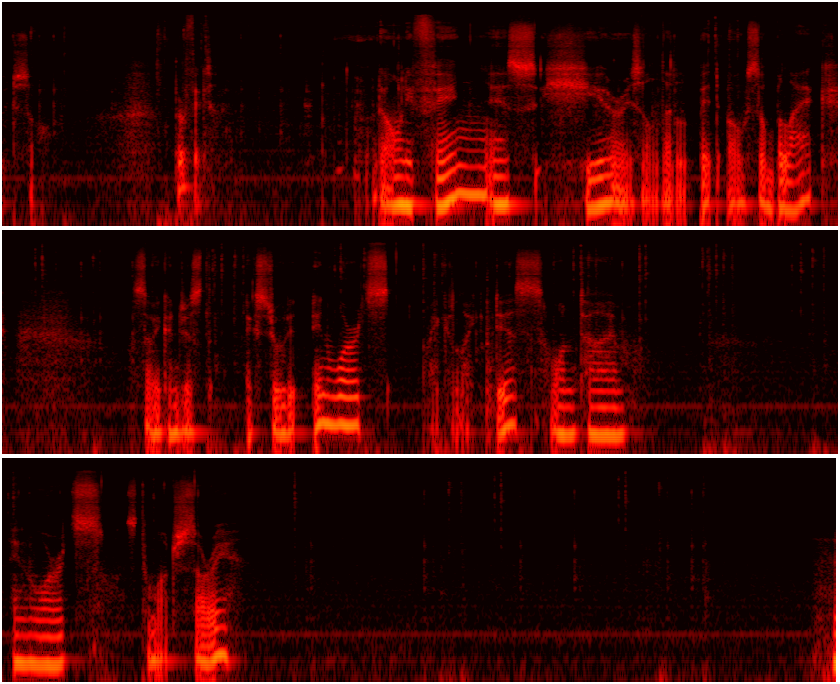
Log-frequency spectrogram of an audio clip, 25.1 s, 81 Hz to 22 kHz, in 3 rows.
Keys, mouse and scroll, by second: 0.2 shift+middle click, 0.9 scroll down 2, 1.4 Tab, 1.6 Tab, 1.8 click, 2.0-2.4 scroll down 4, 2.2 middle click, 2.9 scroll up 4, 6.4 middle click, 6.9 click, 7.1 Tab, 7.3 scroll up 3, 7.6 middle click, 8.5 click, 8.7 middle click, 9.2 shift+middle click, 10.2 e, 10.5 s, 11.8 e, 12.5 Tab, 12.6 middle click, 13.1 middle click, 13.5 shift+middle click, 13.5 shift+middle click, 13.9 click, 14.1 Tab, 14.3 middle click, 14.6 click, 15.2 e, 15.4 s, 16.3 e, 16.8 middle click, 18.1 click, 19.6 middle click, 21.0 Tab, 21.5 click, 21.7 middle click, 22.7 click, 23.0 scroll up 2, 23.2 shift+middle click, 23.6 middle click.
